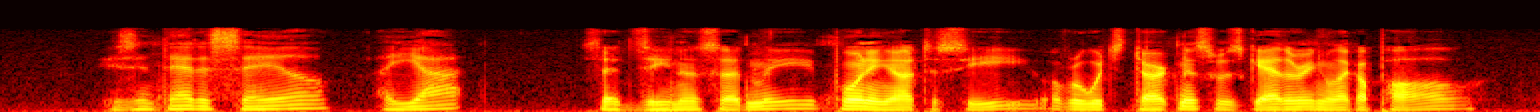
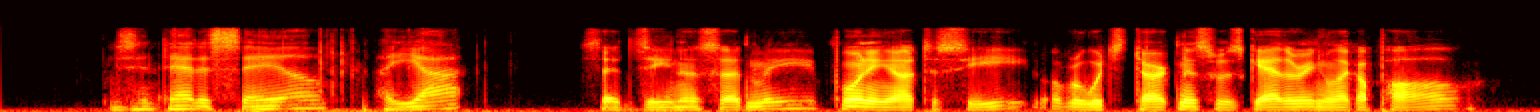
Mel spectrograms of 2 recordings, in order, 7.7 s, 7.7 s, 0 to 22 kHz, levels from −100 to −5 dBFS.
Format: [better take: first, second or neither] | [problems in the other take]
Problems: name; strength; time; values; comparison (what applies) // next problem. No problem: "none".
first | noise reduction (neural diffusion model UNIVERSE++)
